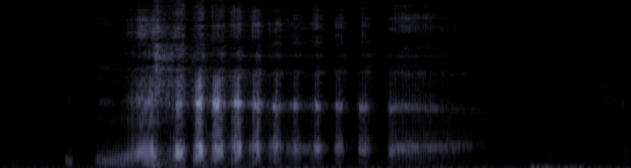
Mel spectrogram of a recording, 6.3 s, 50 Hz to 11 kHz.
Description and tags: evil laugh-21
After making them ash up with Analogchill's Scream file i got bored and made this small pack of evil laughs.
solo, cackle, evil, single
